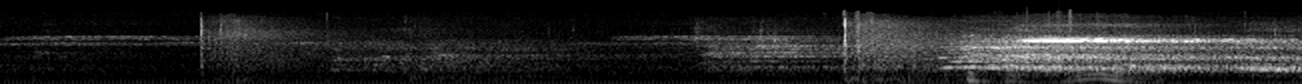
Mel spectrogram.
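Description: A volleyball is struck by hand during a rally.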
